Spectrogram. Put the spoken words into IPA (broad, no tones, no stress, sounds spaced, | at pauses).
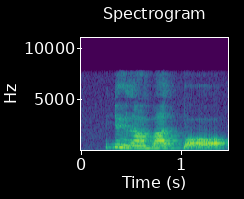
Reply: ɗ y l ɑ̃ b ɑ l ɡ͡b ɔ̰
